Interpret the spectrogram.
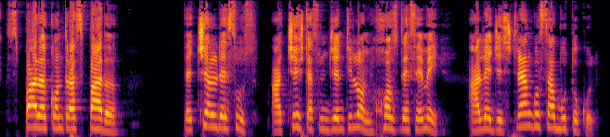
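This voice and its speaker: A woman's voice: a little high, a bit bright, natural voice. A woman voicing a bold young swordsman in an audiobook, taunting and theatrical with a biting edge. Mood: defiant. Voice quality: biting, harsh ringing voice. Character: bold mocking young swordsman, fearless homeless rogue.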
